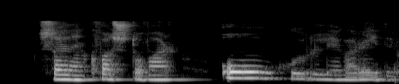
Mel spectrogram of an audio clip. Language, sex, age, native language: Icelandic, male, 11, Icelandic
